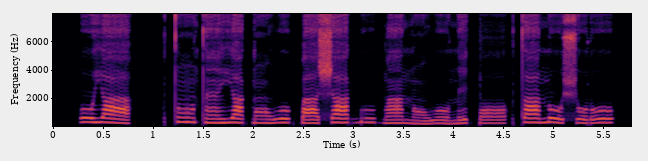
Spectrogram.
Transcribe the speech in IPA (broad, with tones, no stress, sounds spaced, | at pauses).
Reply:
o˦ j a˦˨ | t ɔ̃˦ t ɛ̃˧ j a˦ k͡p ɔ̃˧ w o˦ k͡p a˧ ʃ a˦ ɡ͡b u˦ b ã˧ n ɔ̃˨ w o˨ n e˨˦ k͡p ɔ˧ | t a˦ n o˦˨ ʃ o˨ ɾ o˧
